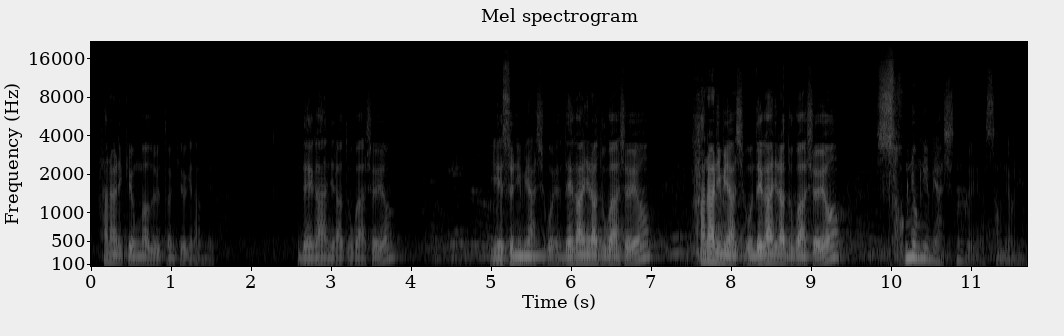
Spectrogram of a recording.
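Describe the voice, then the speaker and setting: A man's voice: medium pitch, gravelly. A middle-aged man, a missionary preacher, telling personal testimony in a sermon, with storytelling and emphatic rhetorical questions.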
